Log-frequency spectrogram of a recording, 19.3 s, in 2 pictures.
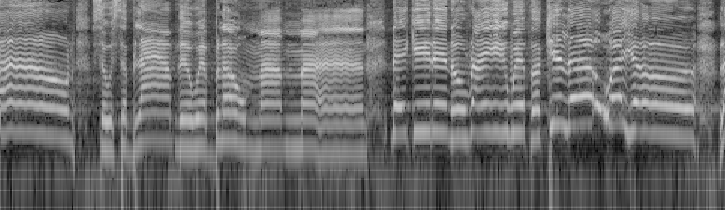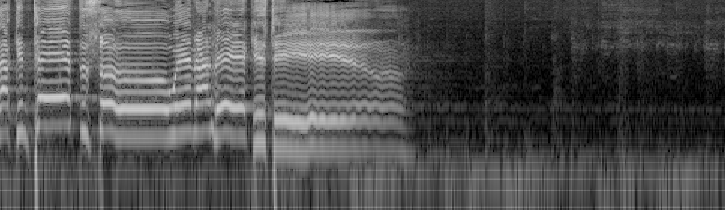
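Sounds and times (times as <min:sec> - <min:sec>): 
person singing: 0:00.0 - 0:15.3.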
